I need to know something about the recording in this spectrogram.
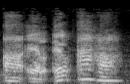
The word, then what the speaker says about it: Allah: Cuma dia membacanya, ngejanya beda sama kita. Kalau kita cukup Allah gitu. Kayak bercanda sama teman aja, Allah lu gitu aja tersinggung gitu ya. Kayak begitu, ringan gitu. Bacanya itu ringan. Tapi kalau mereka itu terpengaruh dengan bahasa Arab. Jadi nggak ringan, Allah.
